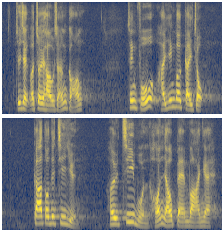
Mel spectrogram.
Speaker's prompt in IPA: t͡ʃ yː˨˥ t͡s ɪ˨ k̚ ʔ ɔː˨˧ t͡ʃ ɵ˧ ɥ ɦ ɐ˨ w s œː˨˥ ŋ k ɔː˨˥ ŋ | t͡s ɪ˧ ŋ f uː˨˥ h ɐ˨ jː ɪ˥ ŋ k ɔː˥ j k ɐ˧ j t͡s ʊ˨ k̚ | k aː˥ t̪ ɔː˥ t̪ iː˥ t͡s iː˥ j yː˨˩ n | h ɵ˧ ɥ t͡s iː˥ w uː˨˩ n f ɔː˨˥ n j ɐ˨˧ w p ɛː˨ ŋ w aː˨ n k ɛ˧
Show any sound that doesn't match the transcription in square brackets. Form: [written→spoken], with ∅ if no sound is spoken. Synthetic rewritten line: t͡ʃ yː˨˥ t͡s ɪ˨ k̚ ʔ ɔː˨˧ t͡ʃ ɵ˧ ɥ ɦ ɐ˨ w s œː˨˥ ŋ k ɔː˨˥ ŋ | t͡s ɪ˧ ŋ f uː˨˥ h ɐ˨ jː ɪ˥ ŋ k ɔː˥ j k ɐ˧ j t͡s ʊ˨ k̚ | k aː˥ t̪ ɔː˥ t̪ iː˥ t͡s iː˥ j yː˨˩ n | h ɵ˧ ɥ t͡s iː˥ w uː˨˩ n [f→h] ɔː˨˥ n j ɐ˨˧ w p ɛː˨ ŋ w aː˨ n k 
